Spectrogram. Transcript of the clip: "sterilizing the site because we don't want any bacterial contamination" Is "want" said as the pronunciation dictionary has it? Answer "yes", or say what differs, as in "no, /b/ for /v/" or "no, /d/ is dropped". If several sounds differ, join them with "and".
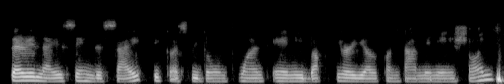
yes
